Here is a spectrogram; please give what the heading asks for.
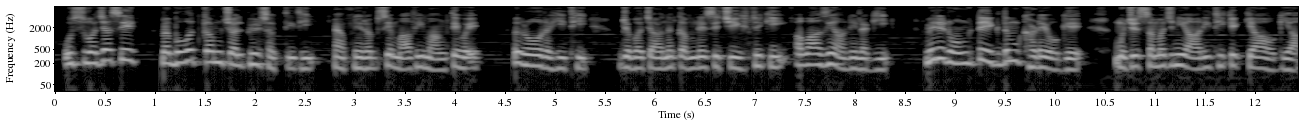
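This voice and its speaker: A woman telling a moral story in the first person, in a steady, measured reading. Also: low voice.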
